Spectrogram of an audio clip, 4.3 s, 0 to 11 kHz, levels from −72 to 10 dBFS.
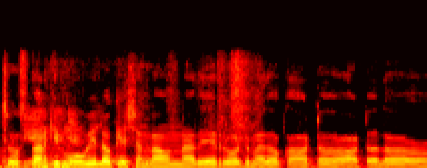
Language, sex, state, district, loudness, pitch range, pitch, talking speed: Telugu, male, Andhra Pradesh, Sri Satya Sai, -17 LUFS, 150-170 Hz, 160 Hz, 155 wpm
